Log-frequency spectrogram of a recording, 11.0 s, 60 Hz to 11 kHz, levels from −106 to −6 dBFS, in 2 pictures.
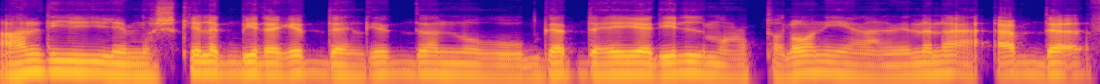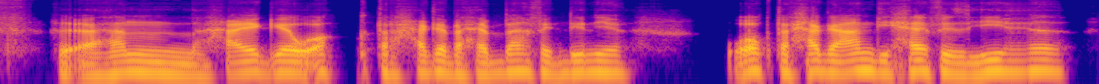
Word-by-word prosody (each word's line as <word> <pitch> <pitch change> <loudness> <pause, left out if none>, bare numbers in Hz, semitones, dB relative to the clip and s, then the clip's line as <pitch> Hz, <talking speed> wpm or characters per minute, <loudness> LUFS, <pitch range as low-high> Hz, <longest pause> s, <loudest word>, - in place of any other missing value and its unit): عندي 120 0 +2
مشكلة 105 +4 +1
كبيرة 110 0 +2
جدًا، 110 -1 0
جدًا، 110 0 -3
وبجد 100 +2 -2
هي 110 +1 +4
دي 110 +1 +2
اللي 115 -1 0
معطلاني 110 +3 -3
عن 95 -1 -6
اللي 105 +2 -1
أنا 115 +2 +1
أبدأ 110 -1 +2
في - - -11
أهم 115 -1 -1
حاجة 115 +5 +2
وأكتر 115 -2 -1
حاجة - - 0
باحبها 115 +4 -1
في 125 - -9
الدنيا، 125 +1 -4 0.5
وأكتر - - +1
حاجة 130 -1 +4
عندي 130 0 +2
حافز 125 -3 0
ليها، 130 +2 -3
115 Hz, 145 wpm, -23 LUFS, 110-120 Hz, 0.5 s, هي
